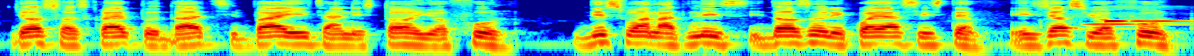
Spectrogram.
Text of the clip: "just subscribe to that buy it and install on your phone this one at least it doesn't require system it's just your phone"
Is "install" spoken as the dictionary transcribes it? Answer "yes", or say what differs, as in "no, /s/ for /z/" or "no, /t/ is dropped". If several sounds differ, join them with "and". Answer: no, /n/ is dropped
